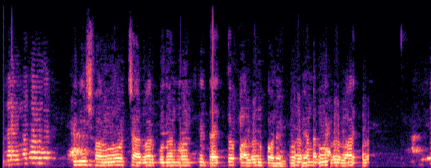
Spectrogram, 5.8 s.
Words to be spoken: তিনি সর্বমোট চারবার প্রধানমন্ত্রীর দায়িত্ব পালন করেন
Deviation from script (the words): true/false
true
